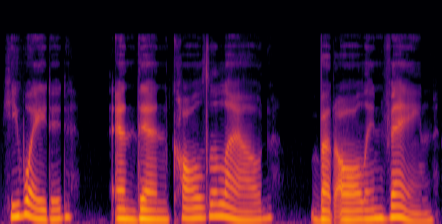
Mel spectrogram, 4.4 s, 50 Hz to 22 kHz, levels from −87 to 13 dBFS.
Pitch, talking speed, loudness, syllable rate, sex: 165 Hz, 135 wpm, -16 LUFS, 3.5 syllables/s, female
